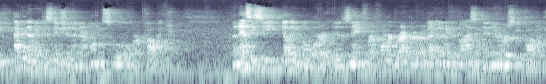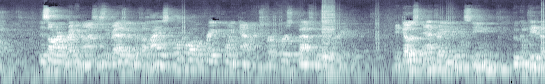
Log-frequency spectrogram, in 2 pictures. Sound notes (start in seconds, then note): none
